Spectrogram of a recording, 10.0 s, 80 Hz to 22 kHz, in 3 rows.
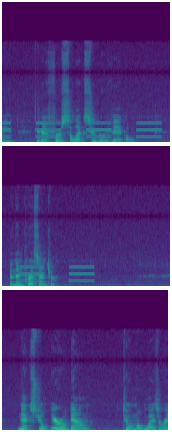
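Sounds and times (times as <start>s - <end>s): short electronic beep: 1.7s - 3.2s, 3.8s - 5.3s.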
